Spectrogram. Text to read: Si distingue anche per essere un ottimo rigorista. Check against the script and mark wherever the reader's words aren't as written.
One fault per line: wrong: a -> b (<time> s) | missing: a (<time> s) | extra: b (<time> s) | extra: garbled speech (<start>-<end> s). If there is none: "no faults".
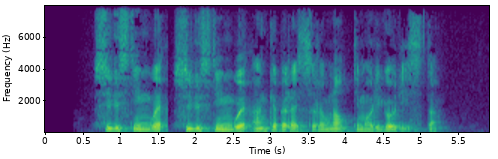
extra: si distingue (1.7 s)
